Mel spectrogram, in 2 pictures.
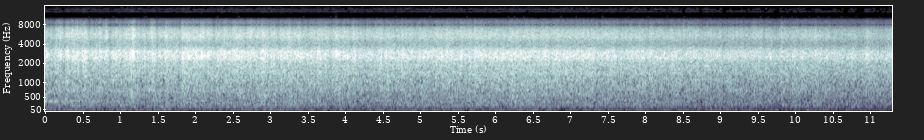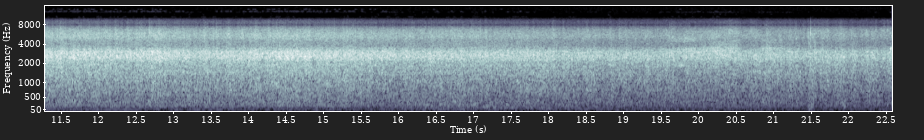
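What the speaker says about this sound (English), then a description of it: "So I thought for a minute that the rain was going to try and drown me out." Steady outdoor rain pours down in a dense, unbroken hiss, loud and close throughout with no pauses or talking.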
